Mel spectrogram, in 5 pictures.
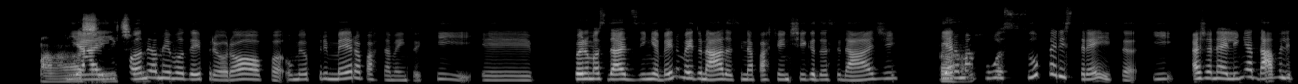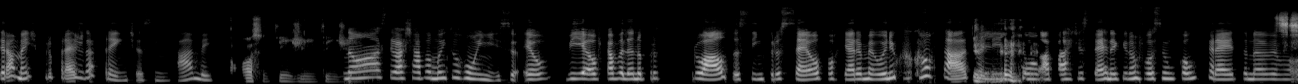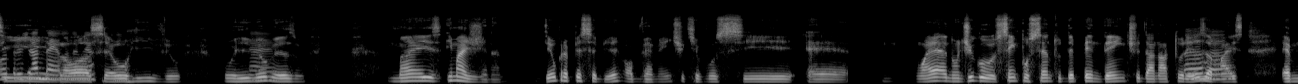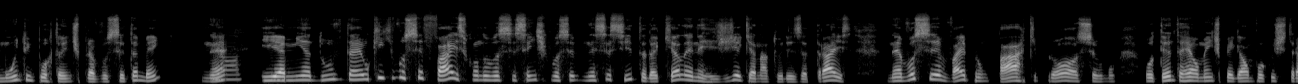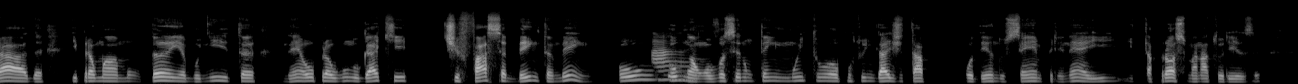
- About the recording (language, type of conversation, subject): Portuguese, podcast, Como você usa a natureza para recarregar o corpo e a mente?
- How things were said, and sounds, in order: laugh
